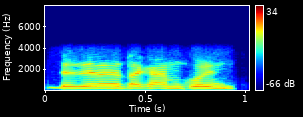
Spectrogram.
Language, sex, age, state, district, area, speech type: Assamese, male, 30-45, Assam, Sonitpur, urban, conversation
